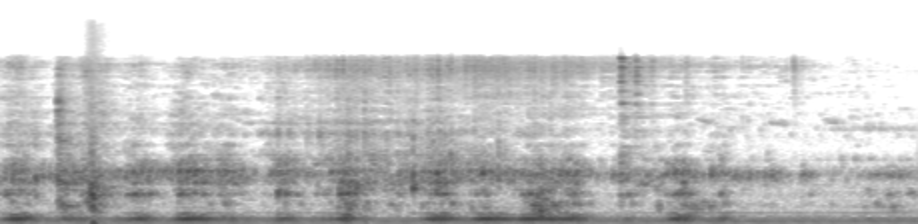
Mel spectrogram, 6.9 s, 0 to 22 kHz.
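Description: Diesel engines of a JCB backhoe loader and a Mahindra Arjun 555 DI tractor running with an uneven low throb, while sand pours from the loader's bucket into the tractor trolley with a rushing hiss that dies away near the end.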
